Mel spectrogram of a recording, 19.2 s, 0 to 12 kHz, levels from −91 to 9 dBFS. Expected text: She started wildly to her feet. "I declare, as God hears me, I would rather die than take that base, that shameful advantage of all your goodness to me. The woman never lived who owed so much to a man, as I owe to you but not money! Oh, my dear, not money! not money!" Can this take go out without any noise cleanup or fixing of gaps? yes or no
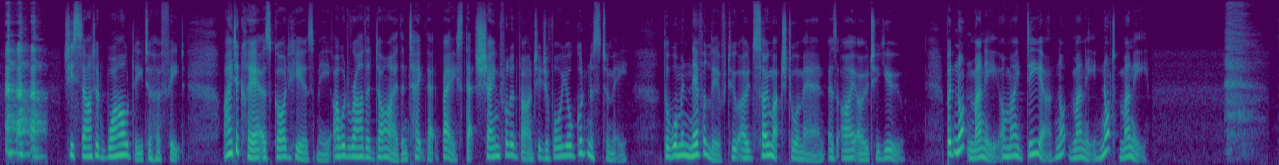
no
